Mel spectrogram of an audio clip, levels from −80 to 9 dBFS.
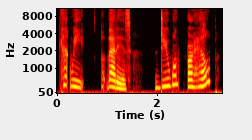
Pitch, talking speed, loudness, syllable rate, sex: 270 Hz, 125 wpm, -17 LUFS, 4.6 syllables/s, female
